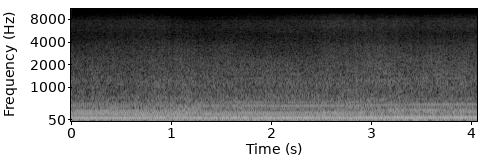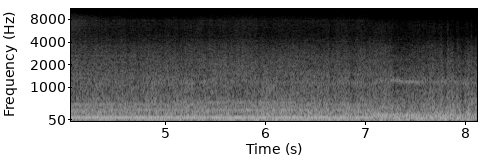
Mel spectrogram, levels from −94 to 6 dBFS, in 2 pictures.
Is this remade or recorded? recorded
